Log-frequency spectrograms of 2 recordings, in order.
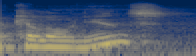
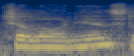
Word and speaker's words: Chelonians: which are Chelonians, not Chelonians, like Mark pronounced them.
